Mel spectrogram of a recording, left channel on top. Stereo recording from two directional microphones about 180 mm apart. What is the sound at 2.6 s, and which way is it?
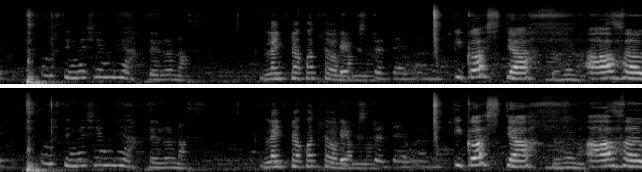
A woman's voice, 5° right (ahead or behind).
